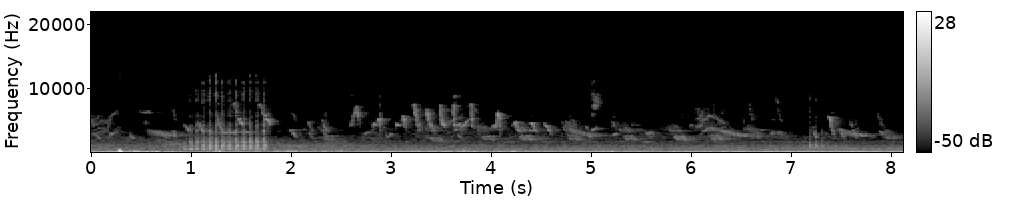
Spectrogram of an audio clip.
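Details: A female Downy Woodpecker testing for the loudest place to drum gives a single sharp knock, then a quick drum roll under a second long, amid steady chirping from other small birds and low outdoor rumble.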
